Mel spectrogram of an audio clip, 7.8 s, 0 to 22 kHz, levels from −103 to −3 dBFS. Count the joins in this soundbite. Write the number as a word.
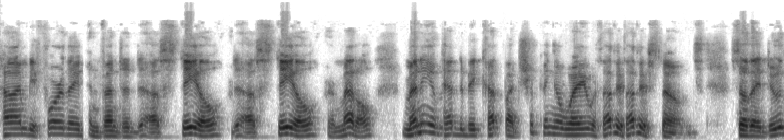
four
